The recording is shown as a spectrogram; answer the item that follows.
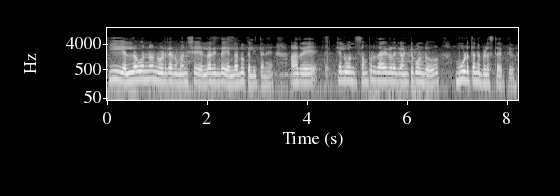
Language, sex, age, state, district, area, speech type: Kannada, female, 60+, Karnataka, Gadag, rural, spontaneous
